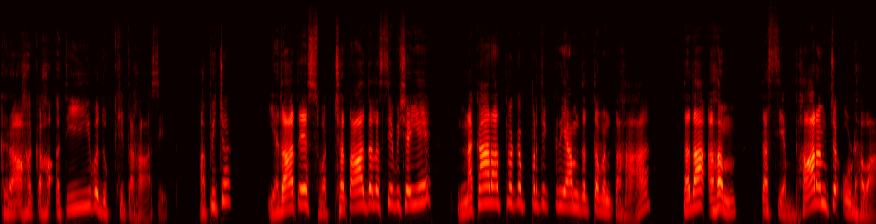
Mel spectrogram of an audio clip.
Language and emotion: Sanskrit, angry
